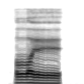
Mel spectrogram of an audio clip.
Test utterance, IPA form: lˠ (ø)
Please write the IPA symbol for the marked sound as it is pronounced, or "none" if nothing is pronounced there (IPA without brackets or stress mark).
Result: ø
